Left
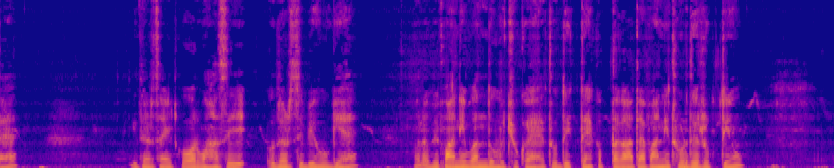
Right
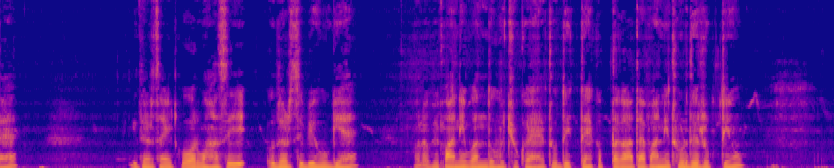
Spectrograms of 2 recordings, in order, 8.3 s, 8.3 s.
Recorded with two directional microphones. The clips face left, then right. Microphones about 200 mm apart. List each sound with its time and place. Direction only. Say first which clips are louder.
0.0 s a sound: right 3 dB; 20° right (ahead or behind)
1.3 s speech: right 5 dB; 25° right (ahead or behind)
4.1 s speech: even; 10° left (ahead or behind); by 7.3 s 10° right (ahead or behind)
